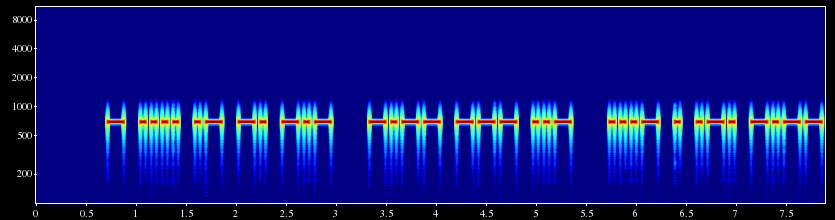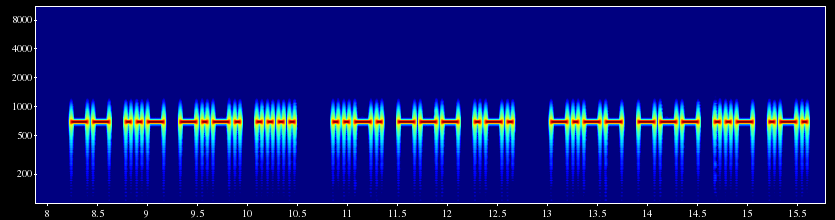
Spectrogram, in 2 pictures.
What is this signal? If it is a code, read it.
Morse code, heard as a keyed tone, about 22 wpm, 700 Hz. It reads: THANK YOU VERY MUCH FOR YOUR
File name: practice / 22wpm / Sentences with 4-Word Phrases - 22wpm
